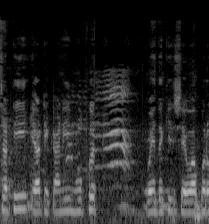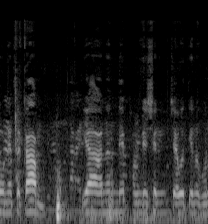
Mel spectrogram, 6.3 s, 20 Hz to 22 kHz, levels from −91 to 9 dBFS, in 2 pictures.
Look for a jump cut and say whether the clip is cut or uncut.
uncut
